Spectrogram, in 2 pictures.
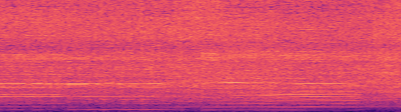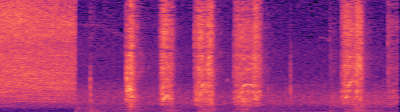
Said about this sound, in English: wire wheel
